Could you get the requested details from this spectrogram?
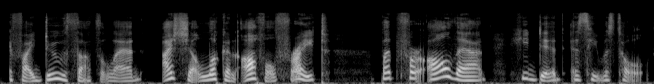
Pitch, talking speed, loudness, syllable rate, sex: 210 Hz, 200 wpm, -21 LUFS, 4.3 syllables/s, female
